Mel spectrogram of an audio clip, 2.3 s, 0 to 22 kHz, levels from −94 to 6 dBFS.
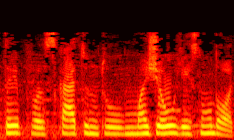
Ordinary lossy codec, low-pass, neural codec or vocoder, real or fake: MP3, 32 kbps; 10.8 kHz; none; real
